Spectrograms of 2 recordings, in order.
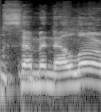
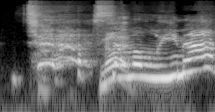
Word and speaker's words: semolina: what cornmeal and some samonella or whatever that what's the semolina Salina not samonella seill I went right in the middle I played in the middle I mispronounced salmonella because it was the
